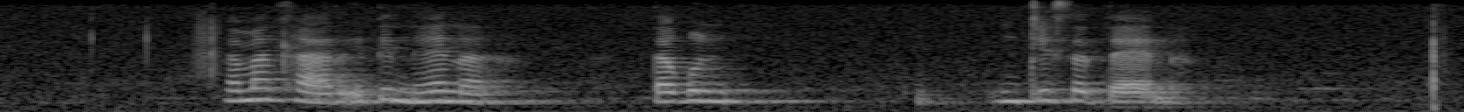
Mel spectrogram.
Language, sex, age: Tsonga, female, 19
